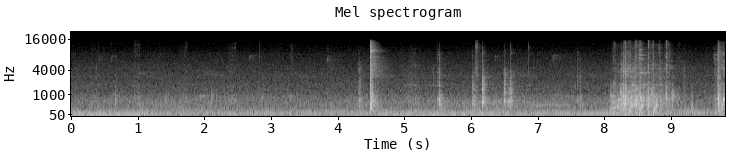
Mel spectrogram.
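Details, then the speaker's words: Briggs & Stratton Classic engine swapped onto a Hyper Tough mower deck, throttle set a bit high: steady buzz with an unsteady, shaky beat and rattles; rough running with vibration, cause not confirmed. "it's vibrating some I would say I think you got it running just a little bit on the hot side"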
